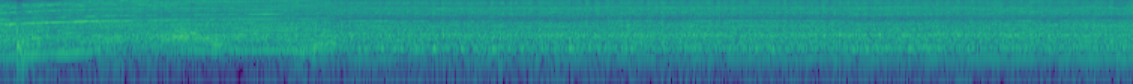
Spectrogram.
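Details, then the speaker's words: Wondermill electric grain mill grinding first two cups of wheat: loud steady high jet-like whine after brief spin-up; normal milling, with a high-pitched squeal signalling the hopper is empty. "it's going to get noisy folks I'm just letting you know we're going to turn it on and then we're going to add two cups of"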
